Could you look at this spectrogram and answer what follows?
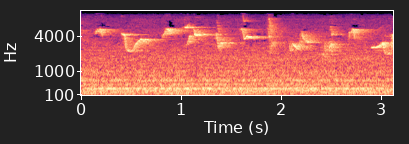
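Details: Champion Mountain white-eye (pleci) in 'gacor' voice with 'teler' and 'ropel' phrasing: rapid run of high, sweet descending whistles and chirps, barely pausing, over faint low humming.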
